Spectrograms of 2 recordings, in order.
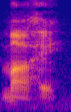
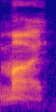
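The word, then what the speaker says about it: Mahé: part, never heard of Mahe. Admittedly, we were pronouncing it incorrectly with an emphasis on the H, whereas those who had heard of it pronounced the name Mai with a silent H.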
